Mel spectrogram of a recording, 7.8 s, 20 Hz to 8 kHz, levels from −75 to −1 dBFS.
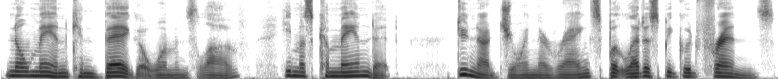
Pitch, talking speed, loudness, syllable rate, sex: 120 Hz, 170 wpm, -18 LUFS, 3.5 syllables/s, male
